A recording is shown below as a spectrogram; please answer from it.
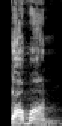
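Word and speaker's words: teman: কিন্তু বলা যেতে পারে তামান মানে হচ্ছে বাগান আর তেমান টি ই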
